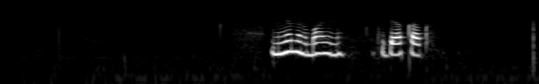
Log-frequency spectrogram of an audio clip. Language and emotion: Russian, neutral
